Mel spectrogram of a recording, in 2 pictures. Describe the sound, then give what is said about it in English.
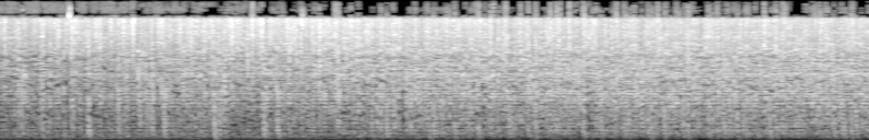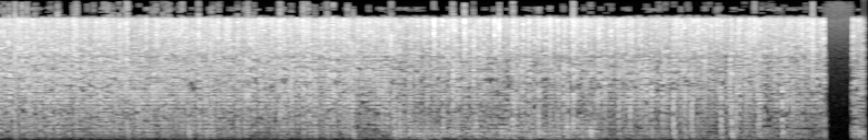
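A recording by the Cassini spacecraft's radio and plasma wave science instrument of ring dust striking it as it crossed Saturn's ring plane, northbound and then southbound: a dense, loud, continuous clatter of countless tiny impacts, like a hailstorm, cutting out briefly just before the end. “ring dust, in effect, produces this cacophony of sound reminiscent of a hailstorm.”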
